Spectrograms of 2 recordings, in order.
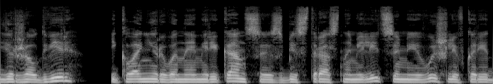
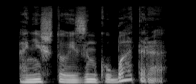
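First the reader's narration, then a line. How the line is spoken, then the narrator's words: Loud, pointed whisper. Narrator (Russian): прошептала Кэсси, но так, чтобы услышал не только я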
